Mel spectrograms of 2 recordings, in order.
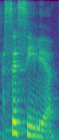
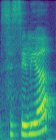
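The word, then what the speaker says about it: Cecília: it would be more Cecilia. but not Cecilia. It wouldn't be spelled out. I think the Lia is a lot more spelled out in the English pronunciation than in the Portuguese one.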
